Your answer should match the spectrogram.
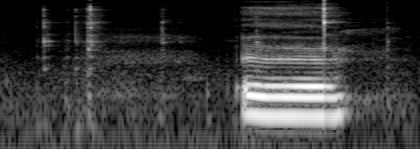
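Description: A few light clicks of plastic toy show-jumping obstacle pieces being handled, then a girl's drawn-out hesitation sound, a held 'eee', lasting about half a second.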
